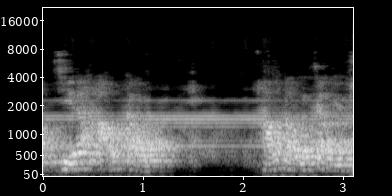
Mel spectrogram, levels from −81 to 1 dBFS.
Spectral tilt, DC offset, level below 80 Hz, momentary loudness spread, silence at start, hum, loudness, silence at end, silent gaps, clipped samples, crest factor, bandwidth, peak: -6 dB/octave; under 0.1%; -68 dBFS; 14 LU; 0 s; none; -13 LUFS; 0 s; none; under 0.1%; 12 dB; 8 kHz; -2 dBFS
